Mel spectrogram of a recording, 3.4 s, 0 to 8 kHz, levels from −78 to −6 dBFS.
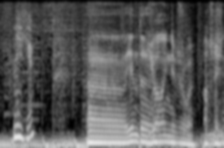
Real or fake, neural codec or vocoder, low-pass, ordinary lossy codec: real; none; none; none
